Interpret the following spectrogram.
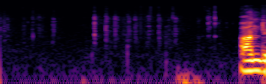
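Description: Computer keyboard being typed on: a quick, irregular run of key clicks as a file name is entered.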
